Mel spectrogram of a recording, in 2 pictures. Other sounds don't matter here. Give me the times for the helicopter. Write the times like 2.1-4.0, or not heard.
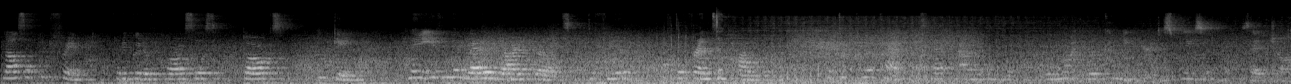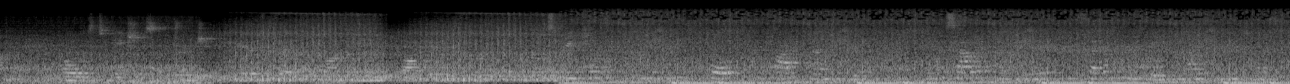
6.4-25.7.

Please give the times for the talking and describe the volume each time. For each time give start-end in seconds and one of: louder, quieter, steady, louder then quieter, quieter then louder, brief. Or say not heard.
0.0-25.7 quieter.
